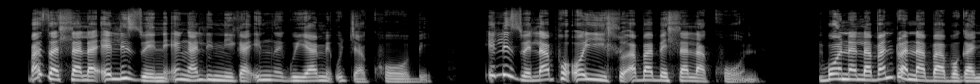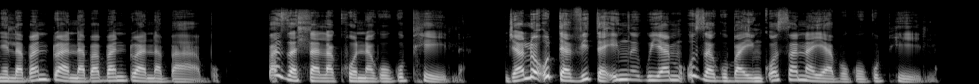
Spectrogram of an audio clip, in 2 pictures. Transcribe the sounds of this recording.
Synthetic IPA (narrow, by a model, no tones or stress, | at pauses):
βazaɬalaʔelizweniʔɛŋaliniɣaʔiŋ͡ǀeɣujamiʔud̥ʒ̥ʱa̰kʰɔːβɛ̰ | ilizwɛlapʰɔʔojiɬɔaβaβɛɬalakʰɔ̰ːna | βɔnalaβantʼwanaβaβɔɣaɲɛlaβantʼwanaβaβantʼwanaβa̰ːβɔ | βazaɬalakʰɔnaɣoɣupʰɛ̰ːla | nd͡ʒʱalɔʔud̥ʱavid̥ʱaiŋ͡ǀeɣujamḭʔuzaɣuβajiŋkʼɔsanajaβɔɣoɣupʰɛ̰ːla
